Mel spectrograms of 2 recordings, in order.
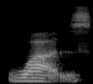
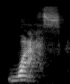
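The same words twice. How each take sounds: First: Has an 'o' vowel and ends in z. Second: Blended from plain letter sounds, ending in s. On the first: The speaker calls it right. "the ox in red socks above the letter A and the Zuto from Pluto above the S" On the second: The speaker calls it wrong. "They sound out w, a, s, was, which absolutely could be phonetically correct"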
